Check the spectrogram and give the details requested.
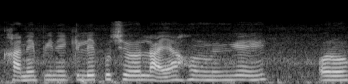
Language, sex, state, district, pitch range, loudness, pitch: Hindi, female, Maharashtra, Gondia, 200-210 Hz, -17 LUFS, 205 Hz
